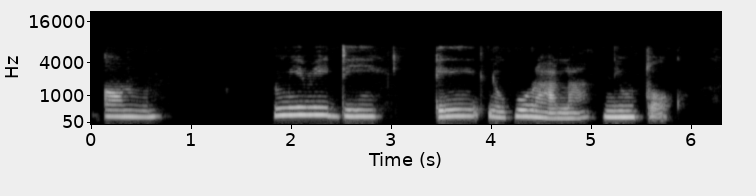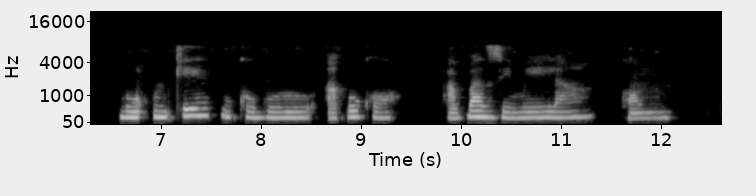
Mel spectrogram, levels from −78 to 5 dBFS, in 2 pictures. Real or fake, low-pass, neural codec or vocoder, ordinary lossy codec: fake; 7.2 kHz; codec, 24 kHz, 0.9 kbps, WavTokenizer, medium speech release version 2; none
